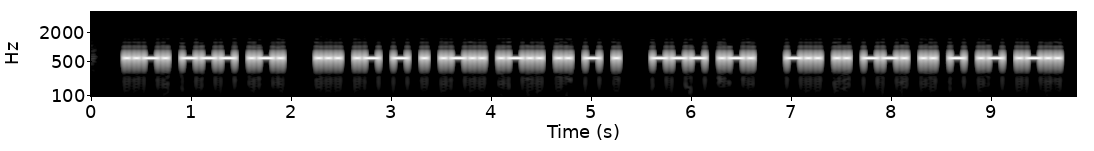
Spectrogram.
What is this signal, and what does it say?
Morse code, heard as a keyed tone, about 25 wpm, 600 Hz. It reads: FOR SATELLITE OR DIGITAL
